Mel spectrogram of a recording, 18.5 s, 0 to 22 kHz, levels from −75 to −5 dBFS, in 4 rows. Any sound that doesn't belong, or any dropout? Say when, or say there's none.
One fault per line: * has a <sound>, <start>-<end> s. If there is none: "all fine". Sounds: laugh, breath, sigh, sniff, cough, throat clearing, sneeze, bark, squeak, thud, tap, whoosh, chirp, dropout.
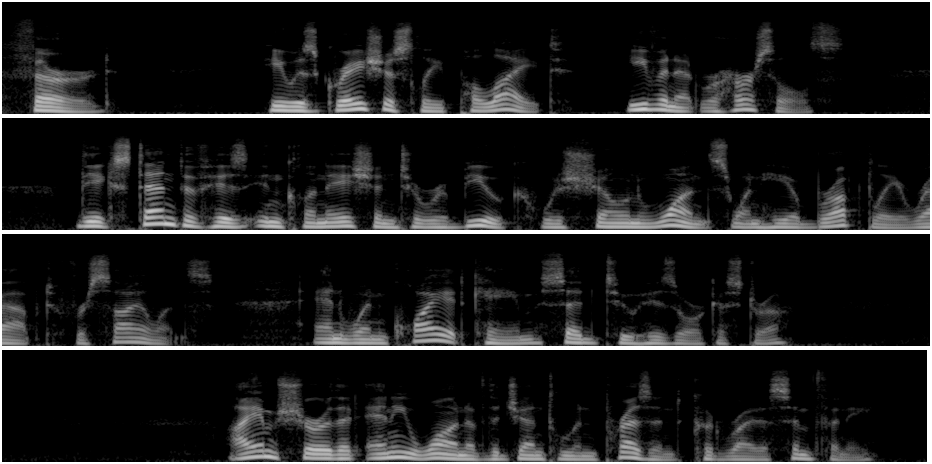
all fine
